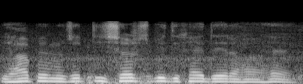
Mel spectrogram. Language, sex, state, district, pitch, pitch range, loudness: Hindi, male, Arunachal Pradesh, Lower Dibang Valley, 140 Hz, 125-150 Hz, -13 LUFS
